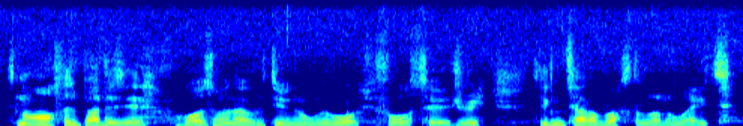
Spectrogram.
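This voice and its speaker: A man's voice: medium pitch, little pitch movement, fast, dark tone, highs cut off. A man rambling and swearing constantly as he films a vlog on a walk outdoors in a park with his phone. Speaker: vlogger. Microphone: handheld phone camera.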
